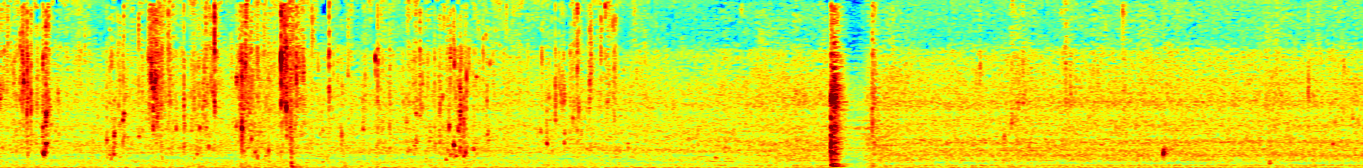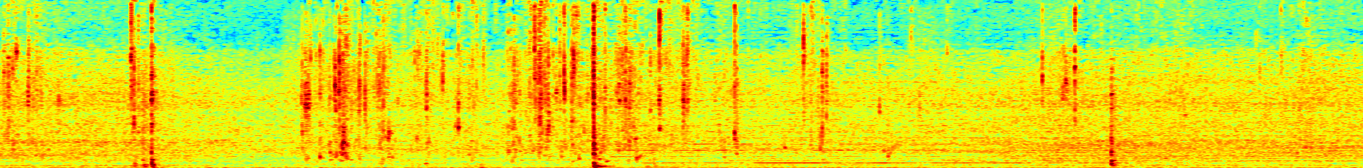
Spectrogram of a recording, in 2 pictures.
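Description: Running water rinses beef chuck ribs, a steady trickling wash with soft background hum and a few sharp knocks and clatters at irregular moments, with no talking.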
